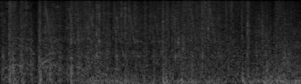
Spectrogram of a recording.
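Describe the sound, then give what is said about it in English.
Assault rifle gunfire in a video game, fired in rapid, dense bursts that run almost without break as a harsh, loud crackle. “This overpowered assault rifle garbage is really chapping me.”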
